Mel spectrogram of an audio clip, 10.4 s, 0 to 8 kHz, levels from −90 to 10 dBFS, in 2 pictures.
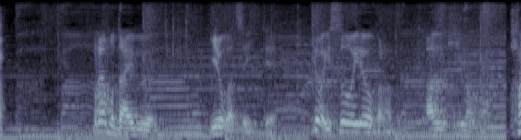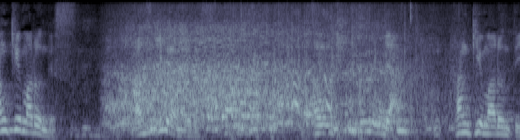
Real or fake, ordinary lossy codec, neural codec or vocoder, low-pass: real; none; none; 7.2 kHz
